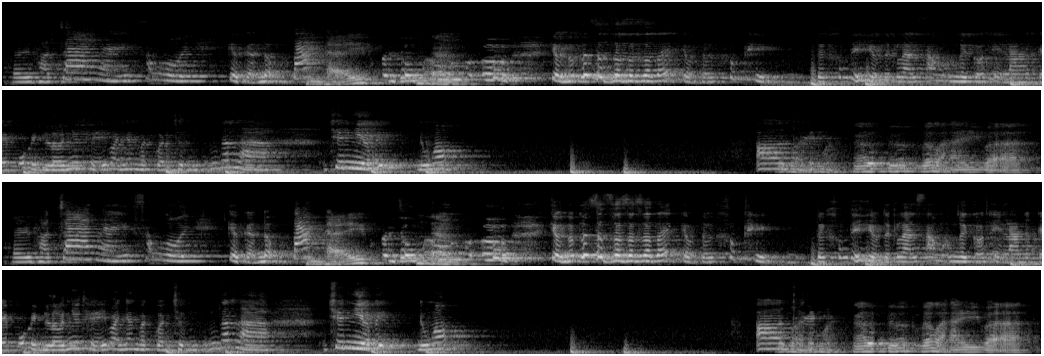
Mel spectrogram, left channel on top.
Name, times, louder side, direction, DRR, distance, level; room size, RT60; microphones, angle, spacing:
voice 1, 0.1-3.1 3.8-14.9 17.9-18.5 19.0-19.2, right 2 dB, 70° right, 3 dB, 2.3 m, -25 dB
voice 2, 3.0-3.8 4.1-4.6 10.3-10.4 18.1-20.6, right 2 dB, 55° right, 2 dB, 1.1 m, -28 dB
sound 1, 7.6-17.5, left 2 dB, 75° left, 0.9 m, -35 dB
14.0 x 11.0 x 9.3 m, 1.0 s
head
